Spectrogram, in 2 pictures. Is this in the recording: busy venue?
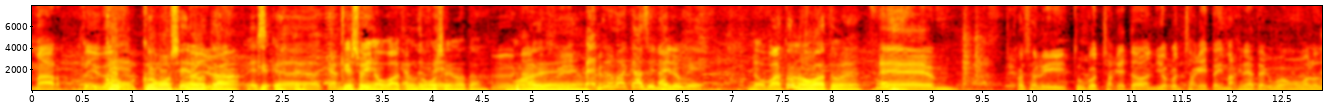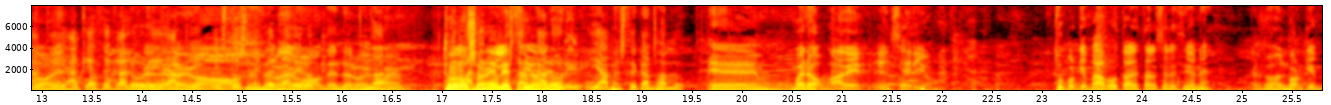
yes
